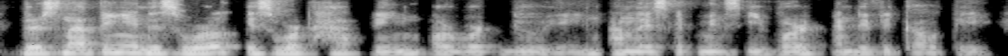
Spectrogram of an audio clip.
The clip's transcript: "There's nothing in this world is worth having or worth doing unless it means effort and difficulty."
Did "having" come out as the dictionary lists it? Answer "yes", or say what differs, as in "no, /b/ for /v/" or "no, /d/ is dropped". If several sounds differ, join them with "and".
no, /p/ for /v/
